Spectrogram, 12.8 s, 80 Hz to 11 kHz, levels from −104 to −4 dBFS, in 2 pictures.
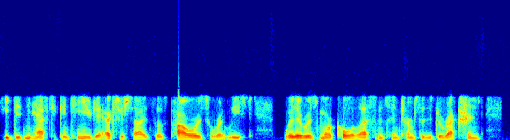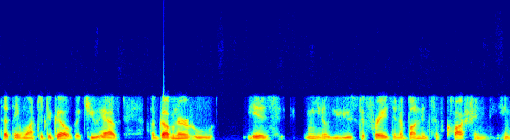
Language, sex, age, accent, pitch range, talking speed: English, male, 50-69, American, 85-95 Hz, 210 wpm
